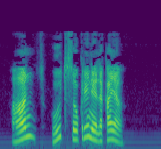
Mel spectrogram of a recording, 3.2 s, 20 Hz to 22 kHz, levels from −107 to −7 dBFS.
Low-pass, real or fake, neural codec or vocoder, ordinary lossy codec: 9.9 kHz; real; none; MP3, 48 kbps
